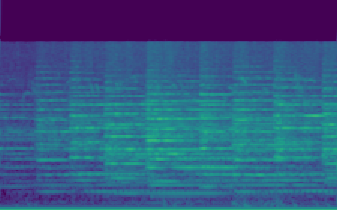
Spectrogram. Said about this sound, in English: At nearby Stebbing, the bells rang out over the village. Although the ringers had to cope with losing one bell when the stay, the wooden shock absorber which stops it from swinging right over, broke.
